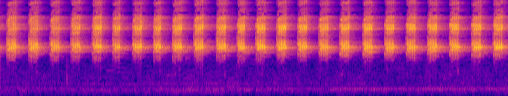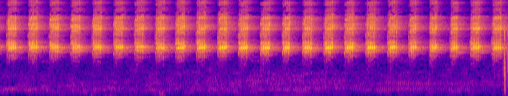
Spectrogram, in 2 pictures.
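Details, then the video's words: Long run of a bush cricket's calls: bright rasping pulses, almost four per second, steady and unbroken for the whole stretch, with quiet background hum and a brief click near the end. "suara asli bellalang pohon"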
